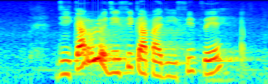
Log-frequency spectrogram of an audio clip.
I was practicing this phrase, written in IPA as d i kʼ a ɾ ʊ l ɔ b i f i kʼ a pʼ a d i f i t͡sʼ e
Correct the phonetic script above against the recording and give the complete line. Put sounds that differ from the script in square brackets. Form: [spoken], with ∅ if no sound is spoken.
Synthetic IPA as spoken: d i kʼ a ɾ ʊ l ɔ [d] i f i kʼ a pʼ a d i f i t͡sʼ e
